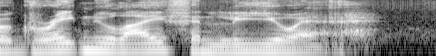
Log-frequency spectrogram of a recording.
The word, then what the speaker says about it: Liyue: But I know it's like there's the li, right? The li is the easy part, and then there's like a yue kind of part, so it's like Liyue, which is kind of how he said it, but of course it's like you blend into those two syllables, so like Liyue would be blended to like Liyue.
